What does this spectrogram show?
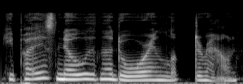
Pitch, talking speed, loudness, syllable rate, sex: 215 Hz, 245 wpm, -14 LUFS, 5.3 syllables/s, female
